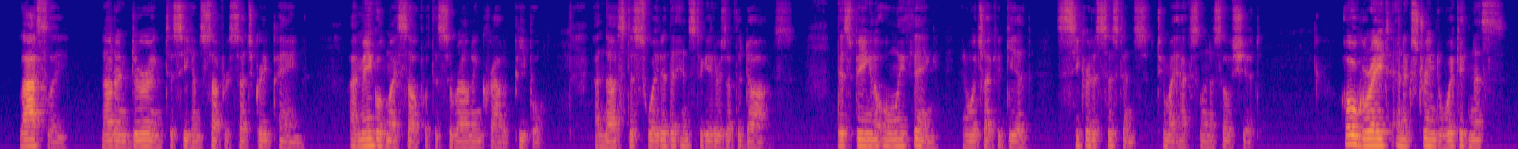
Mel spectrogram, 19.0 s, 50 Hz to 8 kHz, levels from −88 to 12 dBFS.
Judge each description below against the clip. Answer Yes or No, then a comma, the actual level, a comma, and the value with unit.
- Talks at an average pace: Yes, average, 155 wpm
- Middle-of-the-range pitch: No, low, 120 Hz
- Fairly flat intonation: Yes, narrow, 2.1 semitones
